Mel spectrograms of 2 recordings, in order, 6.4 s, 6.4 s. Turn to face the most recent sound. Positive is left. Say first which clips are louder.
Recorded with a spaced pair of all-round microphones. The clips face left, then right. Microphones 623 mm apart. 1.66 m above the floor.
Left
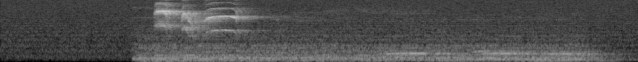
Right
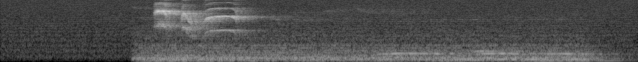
# even
turn(degrees=-85)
